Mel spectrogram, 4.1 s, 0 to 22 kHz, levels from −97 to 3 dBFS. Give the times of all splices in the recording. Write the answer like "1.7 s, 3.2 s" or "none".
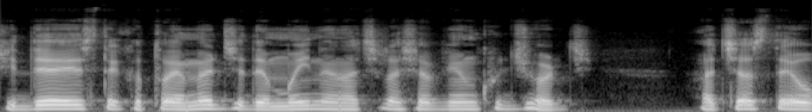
none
